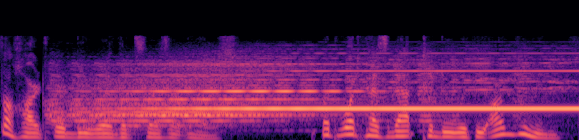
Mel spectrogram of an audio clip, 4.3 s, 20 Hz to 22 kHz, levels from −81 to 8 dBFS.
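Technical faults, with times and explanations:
0.33 to 4.35 s, feedback howl: two devices in one room on the same call form a microphone-to-loudspeaker loop with gain above unity. Each pass grows, narrowing to a tone around 1 kHz with repeats roughly every 150 ms, peaks about 7 dB above the speech and continues to the end.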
